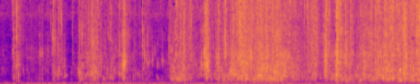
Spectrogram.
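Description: Water splashing and sloshing in a tub as a plastic toy train is dunked and swished by hand in muddy water. A few separate splashes and drips at first, then vigorous, continuous splashing from about two seconds in.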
